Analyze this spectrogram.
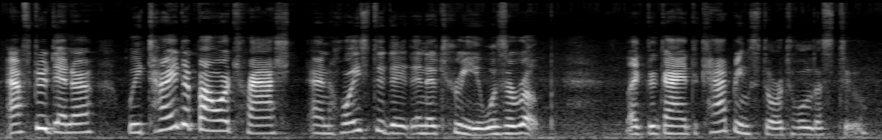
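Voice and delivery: ordinary delivery, nothing marked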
